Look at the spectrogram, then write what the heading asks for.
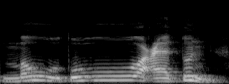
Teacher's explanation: और यहाँ ये जो अगली वाव है ये हरूफ मद्दा की है, क्योंकि यहाँ वाव साकिन से पहले पेश है, तो यहाँ हम ज़ाद को एक अलिफ के बराबर खींच के पढ़ेंगे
